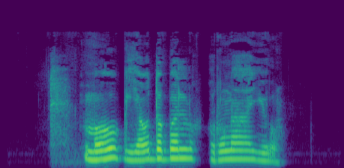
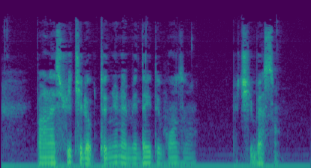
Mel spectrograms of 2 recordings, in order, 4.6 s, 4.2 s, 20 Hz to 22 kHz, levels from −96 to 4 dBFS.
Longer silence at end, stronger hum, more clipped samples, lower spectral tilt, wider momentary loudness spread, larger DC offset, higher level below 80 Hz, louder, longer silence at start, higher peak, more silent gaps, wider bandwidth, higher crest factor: first, 0.85 s vs 0 s; neither; neither; first, -8 dB/octave vs -3.5 dB/octave; about the same, 19 LU vs 18 LU; neither; second, -68 dBFS vs -46 dBFS; first, -20 LUFS vs -28 LUFS; first, 0.7 s vs 0.05 s; first, -2 dBFS vs -8 dBFS; neither; second, 10.5 kHz vs 15.5 kHz; second, 18 dB vs 24 dB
